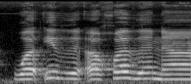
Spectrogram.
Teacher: نا کو کھینچ کر پڑھیں گے کیونکہ یہاں پر الف مدہ ہے۔ الف مدہ کا مطلب ہوتا ہے الف جس سے پہلے زبر ہو۔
